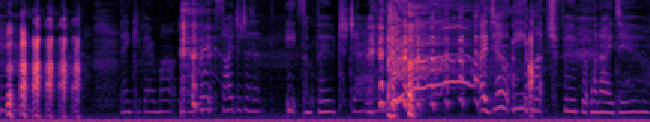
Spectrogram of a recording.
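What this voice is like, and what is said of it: Funny imitation of a British singer. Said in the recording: “You do really good Emma Bunting, actually... such funny accents”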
